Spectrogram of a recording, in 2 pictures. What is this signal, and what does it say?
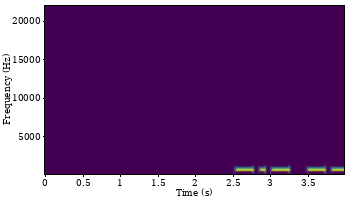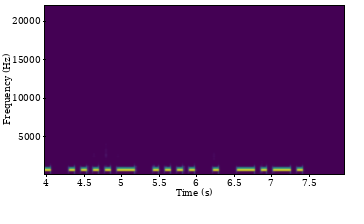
Morse code, heard as a keyed tone, about 15 wpm, 700 Hz. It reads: KM4HEC
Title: USA Call Signs - 6 Characters - Repeated 2x - 15wpm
